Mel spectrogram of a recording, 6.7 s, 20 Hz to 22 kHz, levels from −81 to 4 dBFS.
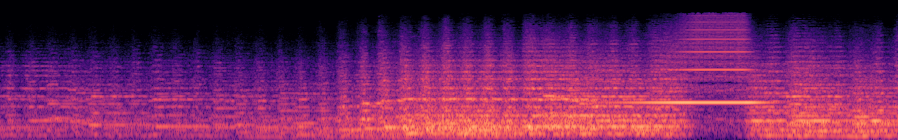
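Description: From 4.44 s to 5.94 s comes a loudspeaker feedback squeal. The microphone re-amplifies its own loudspeaker, so a lone tone near 1.1 kHz swells over roughly 0.7 s to sit a few decibels above the sound. That self-building rise distinguishes it from a steady interfering whistle.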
